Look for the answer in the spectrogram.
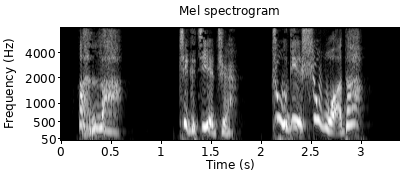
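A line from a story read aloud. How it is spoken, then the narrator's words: Shouting. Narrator (Chinese): 神人大姐 大喊道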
